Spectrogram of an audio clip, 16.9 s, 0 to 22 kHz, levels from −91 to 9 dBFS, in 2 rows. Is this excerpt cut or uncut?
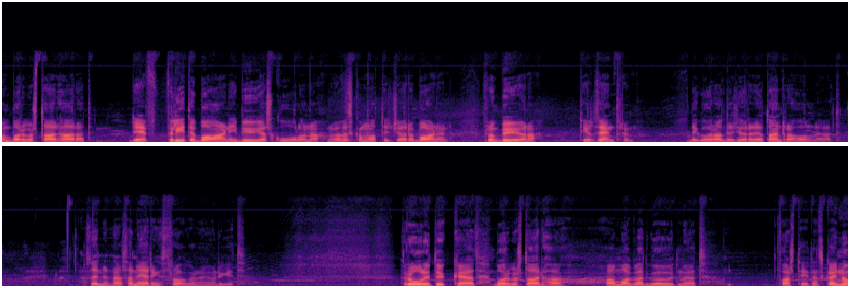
cut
